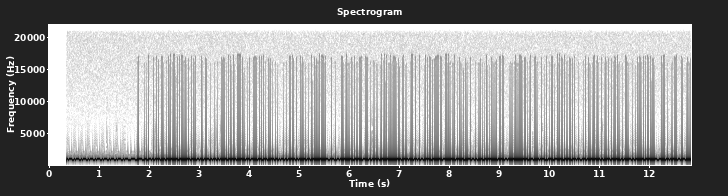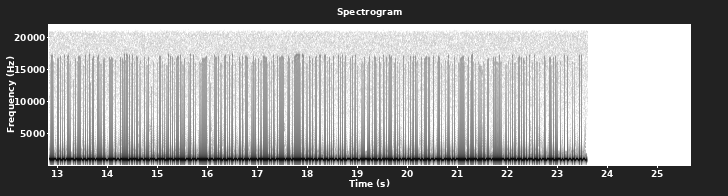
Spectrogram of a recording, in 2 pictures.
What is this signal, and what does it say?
NAVTEX (SITOR-B), 100 baud, 170 Hz shift, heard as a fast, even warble, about 1000 Hz centre. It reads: NCHDV IUKCR WPZZV ZNUNL VKWQY ZMEUI VPNBH SSDTW VGEQD BTJQI HFZDW DNTHV KDNLK AXTUX SFTWD TSCXB YGZYT QUMQS GURUQ XQKOK JJBWM CHZBW ZJILR FEKYA QVJHZ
